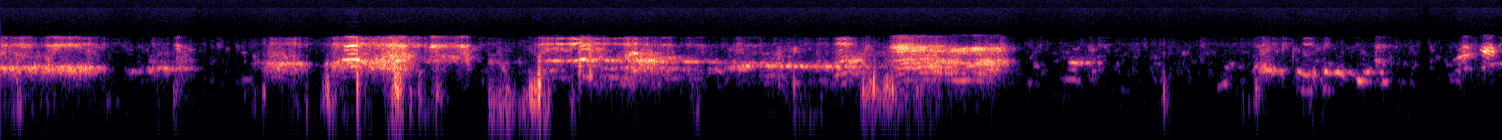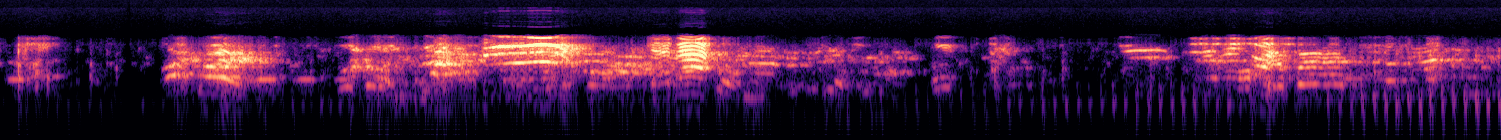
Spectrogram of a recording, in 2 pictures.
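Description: Voices shouting and calling on a futsal court, loudest about eight to eleven seconds in, with a few sharp knocks about two seconds in.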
